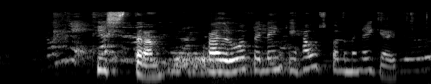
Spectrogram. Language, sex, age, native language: Icelandic, female, 30-39, Icelandic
